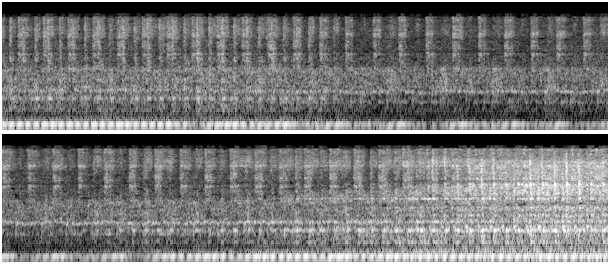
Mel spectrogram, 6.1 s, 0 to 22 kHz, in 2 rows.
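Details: 1995 Geo Metro idling: a light, regular ticking at about four per second over a steady small-engine idle, suspected noisy valve lifter; B-12 fuel injection cleaner added to the engine oil before an oil change.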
